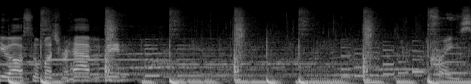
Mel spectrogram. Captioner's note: audience applauding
